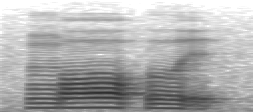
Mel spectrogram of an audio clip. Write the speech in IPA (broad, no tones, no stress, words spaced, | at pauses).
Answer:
ŋɔː ʔʊɪ̯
